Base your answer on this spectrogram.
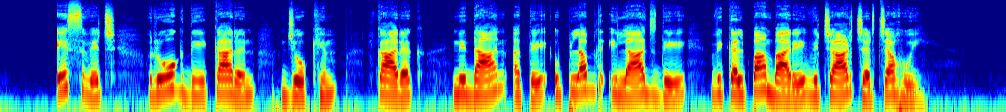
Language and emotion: Punjabi, neutral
